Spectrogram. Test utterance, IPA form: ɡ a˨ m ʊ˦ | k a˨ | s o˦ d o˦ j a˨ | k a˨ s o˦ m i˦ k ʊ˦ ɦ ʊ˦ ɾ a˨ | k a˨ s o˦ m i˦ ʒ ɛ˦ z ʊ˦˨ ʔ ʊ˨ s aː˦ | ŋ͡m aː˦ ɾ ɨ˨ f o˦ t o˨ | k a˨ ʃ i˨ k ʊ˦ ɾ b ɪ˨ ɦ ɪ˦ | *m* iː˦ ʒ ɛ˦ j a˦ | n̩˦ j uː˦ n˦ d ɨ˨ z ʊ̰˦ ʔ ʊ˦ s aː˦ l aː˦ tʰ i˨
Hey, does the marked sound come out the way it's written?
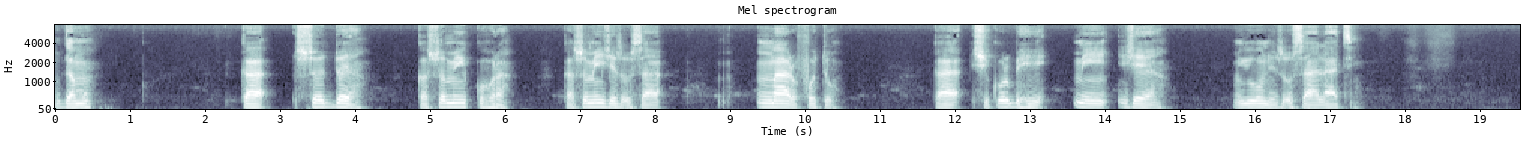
yes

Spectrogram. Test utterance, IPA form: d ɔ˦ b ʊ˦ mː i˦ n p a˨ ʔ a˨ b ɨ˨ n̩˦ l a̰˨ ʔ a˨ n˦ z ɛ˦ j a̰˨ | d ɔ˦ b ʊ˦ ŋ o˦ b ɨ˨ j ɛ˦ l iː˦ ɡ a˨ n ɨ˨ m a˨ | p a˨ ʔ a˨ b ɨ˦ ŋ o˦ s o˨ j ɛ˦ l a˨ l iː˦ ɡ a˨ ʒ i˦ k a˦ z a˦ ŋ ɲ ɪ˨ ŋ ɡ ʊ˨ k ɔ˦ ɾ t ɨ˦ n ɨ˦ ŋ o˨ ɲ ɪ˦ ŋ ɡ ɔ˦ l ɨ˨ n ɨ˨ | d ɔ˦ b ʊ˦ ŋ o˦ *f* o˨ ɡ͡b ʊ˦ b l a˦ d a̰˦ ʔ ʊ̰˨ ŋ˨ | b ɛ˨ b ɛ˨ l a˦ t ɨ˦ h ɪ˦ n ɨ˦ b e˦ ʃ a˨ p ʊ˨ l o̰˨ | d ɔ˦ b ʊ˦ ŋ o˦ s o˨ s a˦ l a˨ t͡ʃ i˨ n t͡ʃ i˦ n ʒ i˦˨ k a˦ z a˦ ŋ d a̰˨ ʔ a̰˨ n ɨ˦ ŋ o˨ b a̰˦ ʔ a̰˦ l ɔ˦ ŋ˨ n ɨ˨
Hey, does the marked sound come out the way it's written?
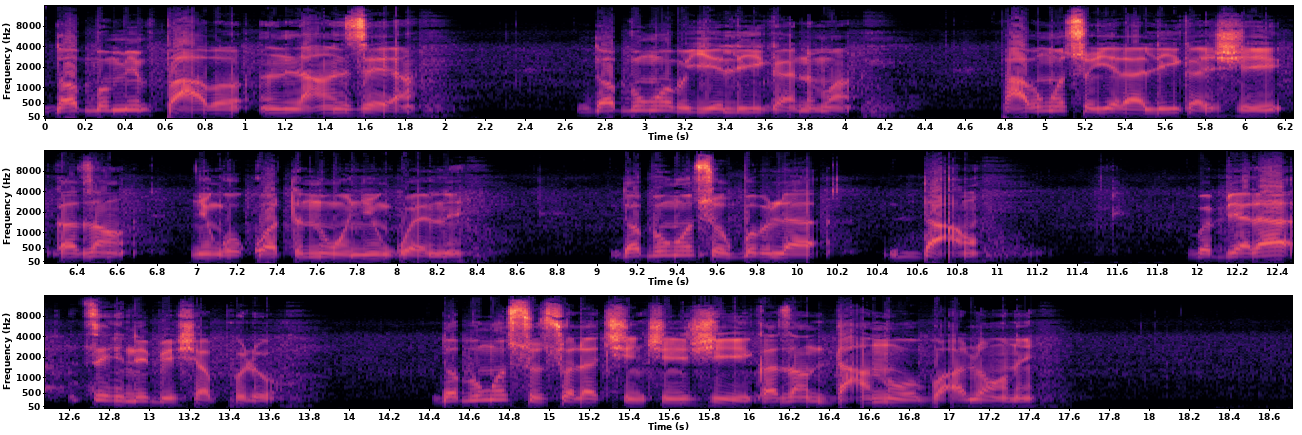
no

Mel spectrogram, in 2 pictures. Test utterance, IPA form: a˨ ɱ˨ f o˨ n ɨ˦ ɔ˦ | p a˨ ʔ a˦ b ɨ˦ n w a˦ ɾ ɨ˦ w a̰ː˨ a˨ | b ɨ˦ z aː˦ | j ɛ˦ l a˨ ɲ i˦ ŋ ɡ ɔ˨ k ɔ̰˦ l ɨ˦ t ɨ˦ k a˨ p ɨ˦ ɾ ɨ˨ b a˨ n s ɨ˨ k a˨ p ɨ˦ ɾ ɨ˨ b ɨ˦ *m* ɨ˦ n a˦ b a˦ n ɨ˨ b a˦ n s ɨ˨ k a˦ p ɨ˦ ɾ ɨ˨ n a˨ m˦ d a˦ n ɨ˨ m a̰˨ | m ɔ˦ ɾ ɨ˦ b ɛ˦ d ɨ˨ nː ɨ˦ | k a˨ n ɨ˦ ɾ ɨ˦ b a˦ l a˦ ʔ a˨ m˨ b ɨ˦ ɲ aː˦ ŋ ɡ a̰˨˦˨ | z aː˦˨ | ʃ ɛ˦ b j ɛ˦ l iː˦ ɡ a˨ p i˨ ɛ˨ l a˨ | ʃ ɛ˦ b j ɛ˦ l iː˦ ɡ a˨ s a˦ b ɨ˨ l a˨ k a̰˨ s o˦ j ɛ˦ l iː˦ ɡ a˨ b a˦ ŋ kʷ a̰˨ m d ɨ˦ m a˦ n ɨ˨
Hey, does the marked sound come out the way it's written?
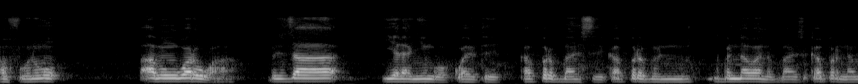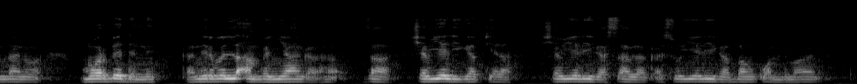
no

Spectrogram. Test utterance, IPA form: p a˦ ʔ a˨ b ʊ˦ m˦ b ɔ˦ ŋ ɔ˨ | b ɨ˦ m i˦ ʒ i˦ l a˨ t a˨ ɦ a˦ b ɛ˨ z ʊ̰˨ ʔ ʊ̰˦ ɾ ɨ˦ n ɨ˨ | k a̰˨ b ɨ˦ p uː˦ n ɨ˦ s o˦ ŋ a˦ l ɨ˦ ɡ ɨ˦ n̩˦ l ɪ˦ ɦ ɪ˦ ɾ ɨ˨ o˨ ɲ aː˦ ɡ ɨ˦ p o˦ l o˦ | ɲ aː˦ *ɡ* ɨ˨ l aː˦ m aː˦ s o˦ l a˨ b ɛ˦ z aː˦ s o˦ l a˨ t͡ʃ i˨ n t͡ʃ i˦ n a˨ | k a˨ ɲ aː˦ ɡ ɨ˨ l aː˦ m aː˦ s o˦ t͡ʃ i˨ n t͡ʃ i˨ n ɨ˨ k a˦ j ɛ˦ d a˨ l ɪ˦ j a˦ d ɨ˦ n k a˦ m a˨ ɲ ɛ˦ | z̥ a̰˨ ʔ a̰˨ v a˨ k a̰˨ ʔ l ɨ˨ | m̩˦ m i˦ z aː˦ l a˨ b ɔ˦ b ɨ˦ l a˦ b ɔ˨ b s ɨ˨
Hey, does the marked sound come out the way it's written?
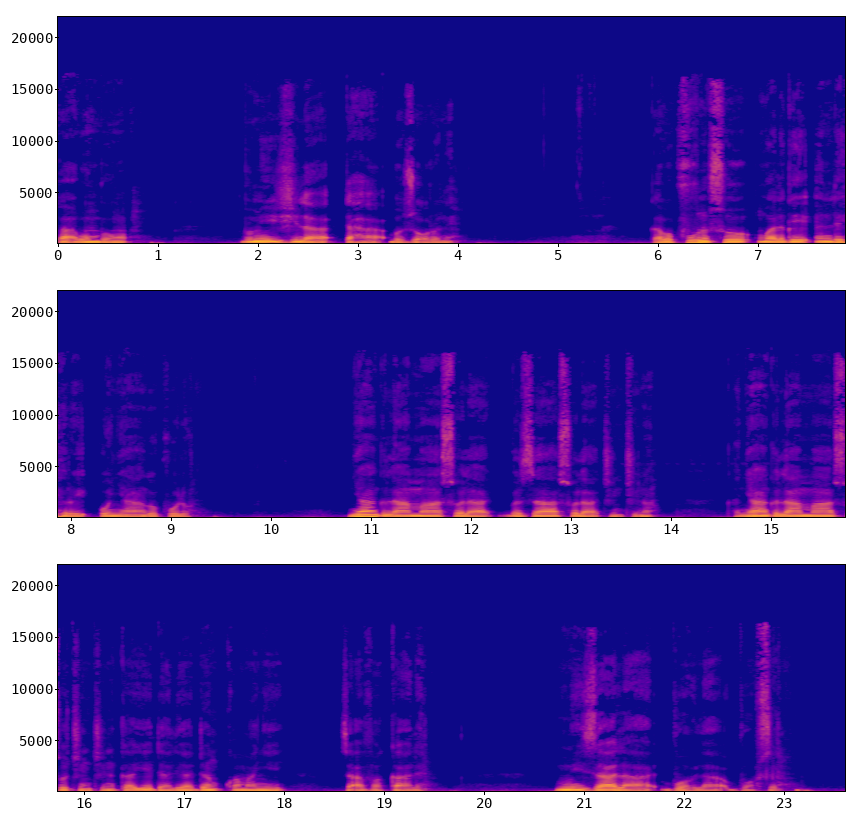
yes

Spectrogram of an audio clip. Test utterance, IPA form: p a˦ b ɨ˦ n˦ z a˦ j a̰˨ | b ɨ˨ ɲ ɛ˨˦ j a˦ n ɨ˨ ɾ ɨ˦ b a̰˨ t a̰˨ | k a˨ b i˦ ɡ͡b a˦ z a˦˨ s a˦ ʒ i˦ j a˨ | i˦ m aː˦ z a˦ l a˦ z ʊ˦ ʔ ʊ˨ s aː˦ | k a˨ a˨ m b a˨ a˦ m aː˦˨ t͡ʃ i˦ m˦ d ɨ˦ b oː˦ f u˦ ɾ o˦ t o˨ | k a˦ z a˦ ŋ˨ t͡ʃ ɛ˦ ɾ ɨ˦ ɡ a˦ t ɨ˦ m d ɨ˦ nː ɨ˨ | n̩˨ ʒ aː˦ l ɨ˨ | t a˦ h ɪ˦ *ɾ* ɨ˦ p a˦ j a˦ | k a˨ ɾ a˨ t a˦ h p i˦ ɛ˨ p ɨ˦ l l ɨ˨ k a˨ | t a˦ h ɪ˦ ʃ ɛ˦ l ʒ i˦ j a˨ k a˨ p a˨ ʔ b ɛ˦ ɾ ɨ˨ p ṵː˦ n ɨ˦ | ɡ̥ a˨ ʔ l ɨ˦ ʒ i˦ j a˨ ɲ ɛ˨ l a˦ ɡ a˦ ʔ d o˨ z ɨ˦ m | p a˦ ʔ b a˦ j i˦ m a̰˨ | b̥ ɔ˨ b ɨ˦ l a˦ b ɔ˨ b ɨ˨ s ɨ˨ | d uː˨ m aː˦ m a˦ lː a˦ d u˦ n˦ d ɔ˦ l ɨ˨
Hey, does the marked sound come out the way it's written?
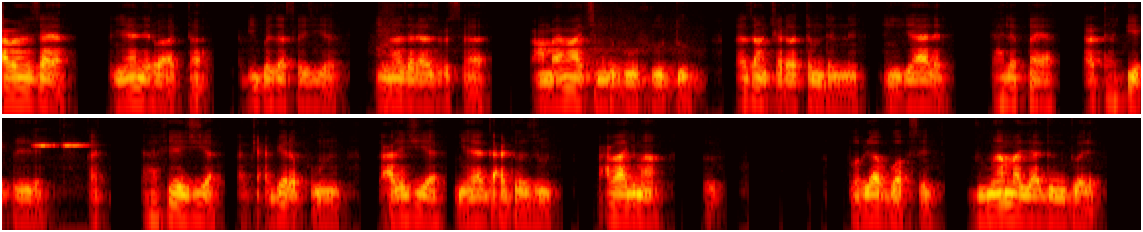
no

